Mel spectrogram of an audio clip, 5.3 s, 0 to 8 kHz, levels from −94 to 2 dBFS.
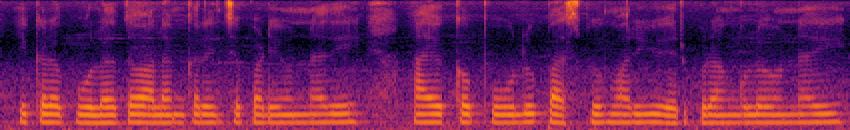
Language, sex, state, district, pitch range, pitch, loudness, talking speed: Telugu, female, Telangana, Mahabubabad, 185-190 Hz, 190 Hz, -24 LUFS, 135 wpm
